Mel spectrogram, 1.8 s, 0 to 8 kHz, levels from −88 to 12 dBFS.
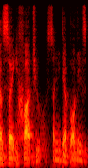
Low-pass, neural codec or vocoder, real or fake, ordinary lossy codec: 7.2 kHz; codec, 16 kHz, 0.5 kbps, FreqCodec, larger model; fake; none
